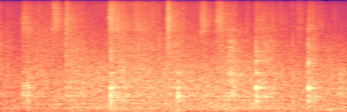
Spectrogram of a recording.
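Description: A wooden spatula stir-fries raw rice grains in oil in a nonstick pan, making a steady rustling scrape with a light sizzle. The spatula knocks sharply against the pan a few times. The raw rice is being toasted in the oil over low heat so the grains soak it up before they go into the rice cooker.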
